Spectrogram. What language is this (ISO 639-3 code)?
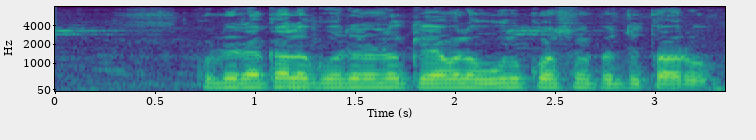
tel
